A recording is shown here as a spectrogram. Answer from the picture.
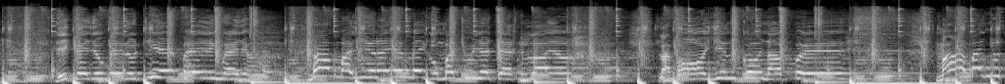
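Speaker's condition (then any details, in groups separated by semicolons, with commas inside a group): No condition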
